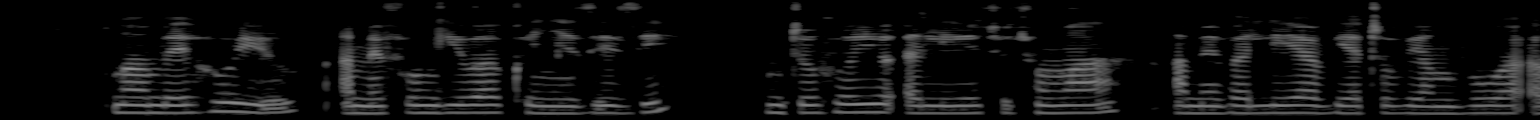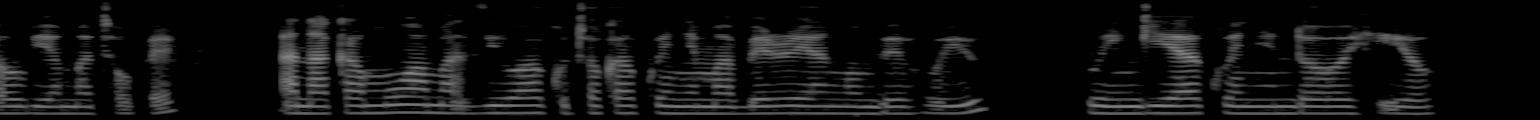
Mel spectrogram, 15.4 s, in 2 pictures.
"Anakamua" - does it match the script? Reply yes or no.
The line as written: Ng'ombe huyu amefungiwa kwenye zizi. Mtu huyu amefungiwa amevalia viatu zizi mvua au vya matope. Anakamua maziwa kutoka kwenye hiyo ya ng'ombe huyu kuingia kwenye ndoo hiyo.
yes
